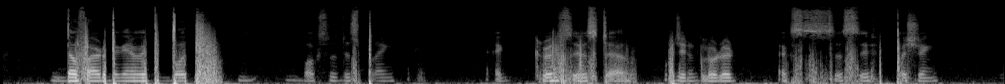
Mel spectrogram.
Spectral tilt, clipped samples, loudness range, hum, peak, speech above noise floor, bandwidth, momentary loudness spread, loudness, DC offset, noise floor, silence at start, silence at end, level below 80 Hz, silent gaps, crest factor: -5 dB/octave; under 0.1%; 8 LU; none; 0 dBFS; 26 dB; 15.5 kHz; 21 LU; -22 LUFS; under 0.1%; -48 dBFS; 0.3 s; 0.6 s; -32 dBFS; none; 22 dB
